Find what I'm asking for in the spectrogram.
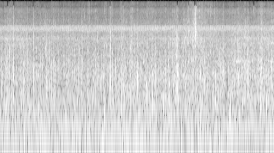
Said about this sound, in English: it's probably raining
